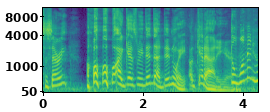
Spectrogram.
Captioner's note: laugh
